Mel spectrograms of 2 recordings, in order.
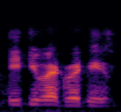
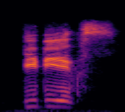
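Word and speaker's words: d/dx: সবাই লিখছে ডিডিএক্স ডিডিএক্স ডিডিএক্স, সবাই ডিডিএক্স, ওকে ফাইন। আমি জানি এটা হচ্ছে তোমাদের তপন স্যারের বইতে লেখা আছে, ডিডিএক্স বলবা, ডি ডিভাইড বাই ডিএক্স বলবা না।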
